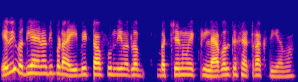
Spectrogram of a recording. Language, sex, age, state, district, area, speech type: Punjabi, male, 18-30, Punjab, Hoshiarpur, rural, conversation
